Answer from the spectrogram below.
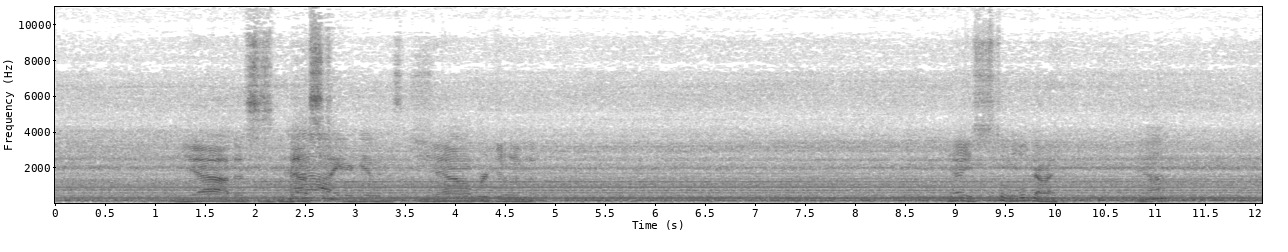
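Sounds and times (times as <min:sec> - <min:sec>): machinery hum and whirring: 0:00.0 - 0:12.0.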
